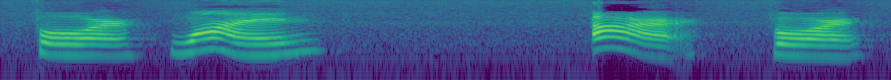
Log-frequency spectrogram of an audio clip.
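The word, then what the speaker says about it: 二: long and drawn out two is R looks really similar to one but there are two horizontal lines the first one is slightly shorter and pronounce it r r for two now you have three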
